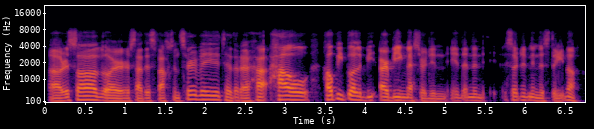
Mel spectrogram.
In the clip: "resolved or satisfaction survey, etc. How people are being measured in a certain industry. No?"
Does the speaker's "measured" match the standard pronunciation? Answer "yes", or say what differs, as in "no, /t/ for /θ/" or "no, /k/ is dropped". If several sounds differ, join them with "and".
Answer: no, /s/ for /ʒ/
